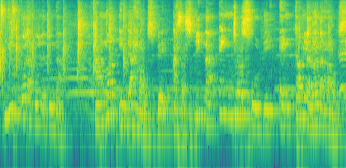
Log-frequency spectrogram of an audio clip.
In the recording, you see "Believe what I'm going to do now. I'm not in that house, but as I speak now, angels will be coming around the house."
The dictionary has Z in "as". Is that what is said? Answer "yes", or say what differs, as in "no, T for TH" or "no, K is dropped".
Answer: no, S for Z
